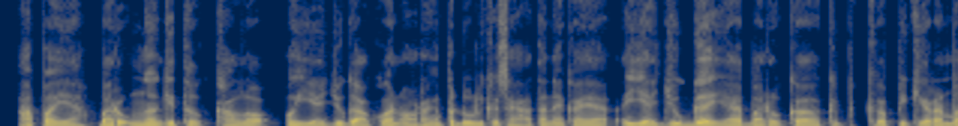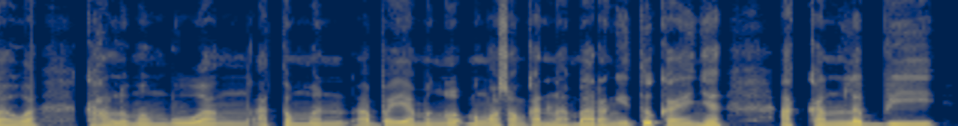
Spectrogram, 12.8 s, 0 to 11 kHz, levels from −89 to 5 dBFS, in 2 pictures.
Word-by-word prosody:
apa 140 +1 +2
ya, 110 0 -3
baru 135 +3 +3
engah 140 0 +3
gitu 125 -1 0
kalau, 115 0 -1
“Oh 145 - +3
iya 105 -6 -1
juga, 125 +8 +2
aku 135 - -5
kan 145 - -3
orangnya 120 +6 -3
peduli 130 -5 +1
kesehatan," 120 +1 -4
ya, 120 - -1
Kak, 115 -1 -2
ya. 110 - +1 0.2
Iya 135 -3 +4
juga 170 - +4
ya, 125 0 +1
baru 110 0 -1
ke 115 -1 +1
kep 120 -2 -10
kepikiran 125 +3 0
bahwa 120 -1 +1 0.3
kalau 120 +2 -1
membuang 120 0 0
atau 115 +1 -3
men 120 0 -4
apa 125 0 -2
ya, 120 +2 +4
mengo 120 +1 -1
mengosongkanlah 130 0 -1
barang 115 +2 0
itu 120 +10 +5
kayaknya 140 +5 +1 0.4
akan 130 +1 0
lebih 115 -2 +2
120 Hz, 180 wpm, -24 LUFS, 115-130 Hz, 0.4 s, itu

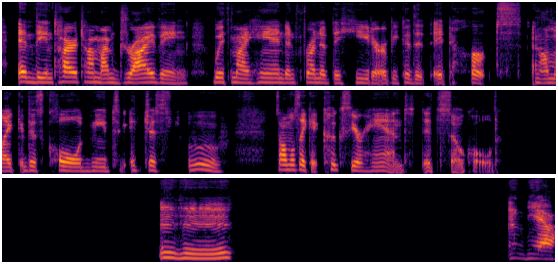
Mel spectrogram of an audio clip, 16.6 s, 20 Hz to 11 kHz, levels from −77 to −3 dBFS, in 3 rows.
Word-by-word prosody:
and 190 -3 +7
the 180 -1 +5
entire 190 +2 +7
time 185 -3 0
I'm 165 0 +2
driving 165 -2 +4 0.2
with 180 -1 0
my 170 -3 +2
hand 170 +1 +1
in 160 - -1
front 170 +1 -1
of 155 - -2
the 150 - -2
heater 155 +2 -2
because - - -7
it - - -4
it 475 -1 -1 0.2
hurts. - - -1
And 165 - -6
I'm 155 +1 -2
like, 150 -1 +2
"This 170 -1 -2
cold 150 -2 +1
needs" 150 -2 -4
It 175 0 -9
just 180 -4 -4
Ooh, 185 -7 -4 0.5
it's - - -14
almost 195 0 +3
like 185 - +4
it - - -3
cooks 195 -4 -4
your 165 -2 +4
hand, 155 +2 -4
it's - - -5
so - - -5
cold. 460 -2 -11 2.1
Mhm. 185 -1 +1 2.8
Mm, 185 -1 -5
yeah. 155 -3 +3
170 Hz, 145 wpm, -26 LUFS, 160-185 Hz, 2.8 s, and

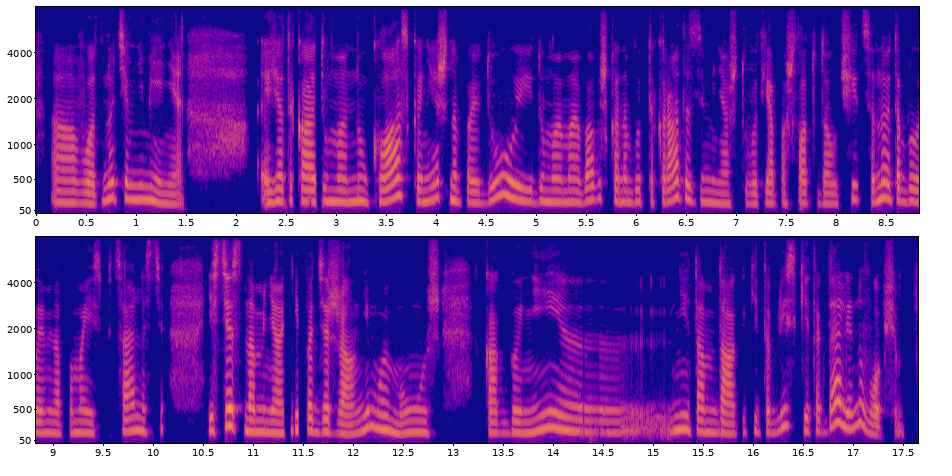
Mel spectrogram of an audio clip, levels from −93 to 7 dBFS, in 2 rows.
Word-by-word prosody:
а, 160 0 0
вот, 150 -1 0
но 215 +4 +2
тем 220 -2 0
не 200 - +2
менее. 155 -7 0 0.8
И 155 - +4
я 180 +2 +2
такая 175 -2 +3
думаю: 175 -2 0
"Ну 175 0 0
класс, 215 +11 +4
конечно, 185 0 0
пойду!" 185 - +1
И 180 -3 +1
думаю, 170 -1 -1
моя 165 0 -1
бабушка 190 0 -1
она 165 0 -2
будет 170 +1 -6
так 160 +1 -10
рада 215 +5 +2
за 170 -1 -8
меня, 150 -2 -4
что 145 - -7
вот 145 0 -6
я 150 - +1
пошла 145 +2 -3
туда 145 -1 -7
учиться. 165 +5 -5
Ну 220 +4 +4
это 185 -3 +1
было 175 -1 -1
именно 155 -2 -3
по 155 - -8
моей 155 -1 -2
специальности. 175 +1 -3 0.4
Естественно, 245 -2 +7
меня 160 -2 +2
не 205 - +1
поддержал 165 -6 +2
ни 205 +7 +1
мой 210 -4 +3
муж, 160 +1 -2 0.4
как 155 0 0
бы 160 +1 -1
ни, 205 +7 +2
э, 165 -3 -4 0.2
ни 200 +3 +2
там 165 -3 -1
да 145 -3 +3
какие-то 160 +1 -7
близкие 195 +1 -3
и - - -24
так 170 -2 -5
далее, 255 - +5
ну 280 - -1
в - - -4
общем. - - -3
170 Hz, 200 wpm, -33 LUFS, 160-195 Hz, 0.8 s, Естественно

